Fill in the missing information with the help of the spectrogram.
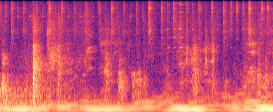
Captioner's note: breathes heavily; suspenseful music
